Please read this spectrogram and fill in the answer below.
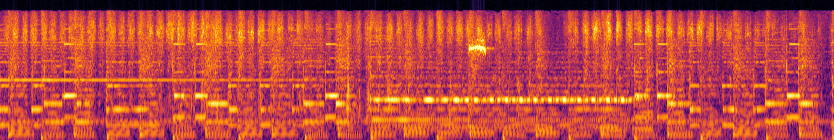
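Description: A crayon rubbed in quick back-and-forth strokes over corrugated cardboard, colouring it in. Light background music with a steady beat plays underneath.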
